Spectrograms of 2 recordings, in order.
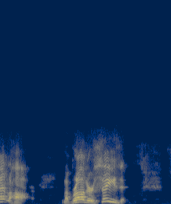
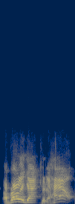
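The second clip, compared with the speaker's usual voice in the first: ordinary talk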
